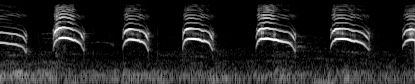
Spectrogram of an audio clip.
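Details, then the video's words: Cat giving repeated loud meows, six arched, harmonic calls spaced about every one and a half seconds, each swelling and dropping in pitch, with a quiet low background hum between them. "Cats Voice - Cats sound - Cats Meowing"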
